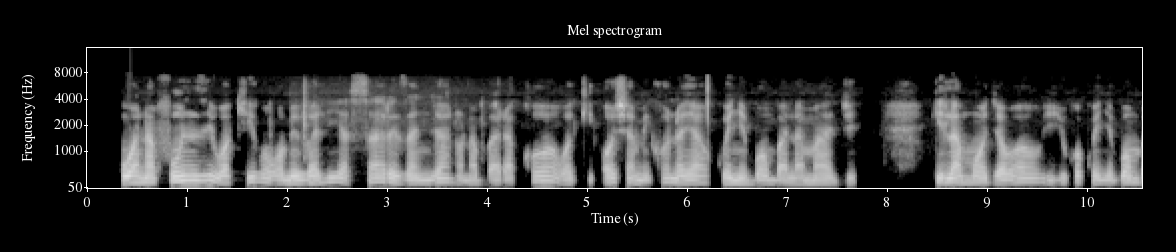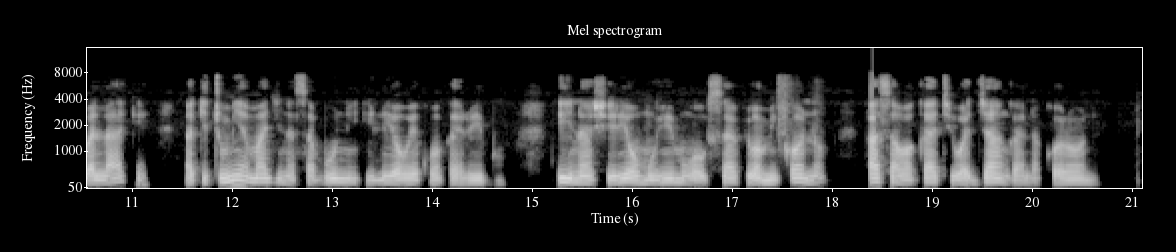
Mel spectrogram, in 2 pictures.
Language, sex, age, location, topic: Swahili, male, 25-35, Kisii, health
